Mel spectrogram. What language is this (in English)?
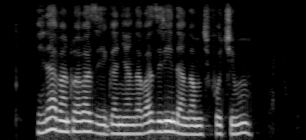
Ganda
